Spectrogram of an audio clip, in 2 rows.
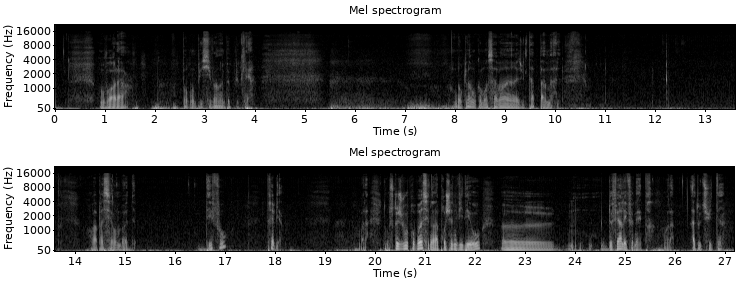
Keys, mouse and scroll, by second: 2.4-4.2 middle drag, 4.4-6.1 right drag, 5.4 KP_Decimal, 6.8-11.9 middle drag, 11.9-12.3 scroll down 1, 15.8 click, 16.6-17.1 scroll down 2, 16.7 middle click, 17.1-19.0 middle drag, 21.6-23.3 middle drag.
